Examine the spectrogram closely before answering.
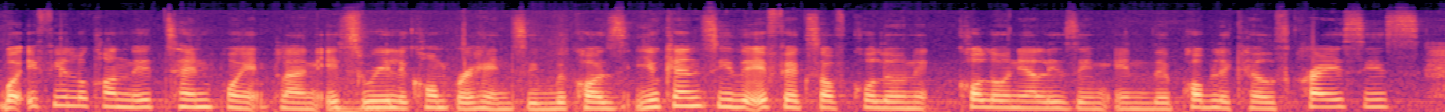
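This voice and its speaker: With a Jamaican accent, a woman of medium pitch talks at a fairly quick pace with hardly any pauses and fairly even intonation, over noticeable background noise. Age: young. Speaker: visual artist. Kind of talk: TV interview.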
